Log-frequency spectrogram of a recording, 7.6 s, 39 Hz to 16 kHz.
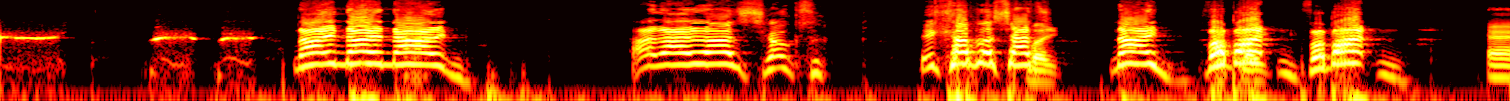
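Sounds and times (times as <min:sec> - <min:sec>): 
person imitating police whistles: 0:00.0 - 0:01.4
speech: 0:01.5 - 0:02.4, 0:03.2 - 0:07.5.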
